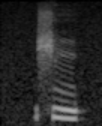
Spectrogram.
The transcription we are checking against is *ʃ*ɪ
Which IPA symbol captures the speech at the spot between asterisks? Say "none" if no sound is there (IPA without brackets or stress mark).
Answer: ʃ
